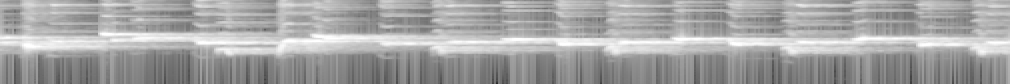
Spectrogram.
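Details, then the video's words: Prolific yellow-vented bulbul of a champion line singing rapid 'ropel' phrases as a lure for caged birds: clear whistled notes rising and dropping in quick succession, layered and unbroken. "Trucukan gacor ropel panjang TRAH JUARA untuk pancingan trucuk rumahan"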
